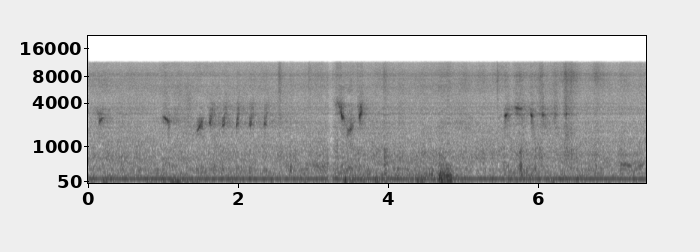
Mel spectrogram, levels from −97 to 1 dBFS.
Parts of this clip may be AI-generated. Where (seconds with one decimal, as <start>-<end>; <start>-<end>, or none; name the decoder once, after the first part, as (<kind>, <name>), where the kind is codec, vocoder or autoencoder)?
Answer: 0.0-7.4 (autoencoder, DAC-VAE)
